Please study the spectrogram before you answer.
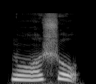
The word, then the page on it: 魔术: mó shù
